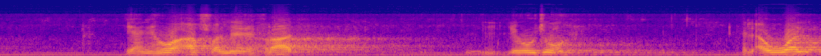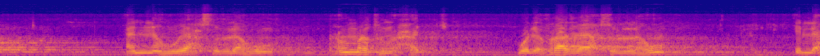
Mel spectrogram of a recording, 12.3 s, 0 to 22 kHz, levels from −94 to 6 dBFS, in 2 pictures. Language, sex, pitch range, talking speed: Arabic, male, 120-140 Hz, 85 wpm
